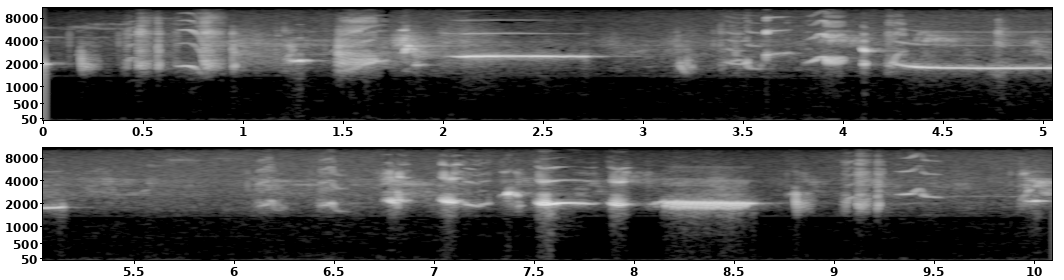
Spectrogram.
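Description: Eurasian bullfinch: soft, level piping whistles held up to a second, mixed with quick chirps and creaky, twittering notes in irregular bursts.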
